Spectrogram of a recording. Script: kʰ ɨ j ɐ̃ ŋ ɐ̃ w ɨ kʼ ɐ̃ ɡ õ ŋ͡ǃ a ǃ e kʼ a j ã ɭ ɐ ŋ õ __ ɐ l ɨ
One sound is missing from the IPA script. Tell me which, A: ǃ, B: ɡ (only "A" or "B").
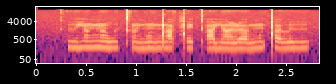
A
